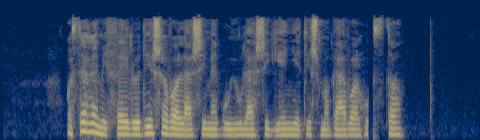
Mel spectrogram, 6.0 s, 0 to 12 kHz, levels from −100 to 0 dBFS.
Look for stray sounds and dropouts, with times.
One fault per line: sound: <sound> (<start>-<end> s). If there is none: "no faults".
sound: dropout (4.6-4.7 s)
